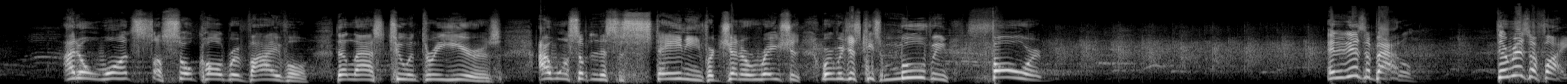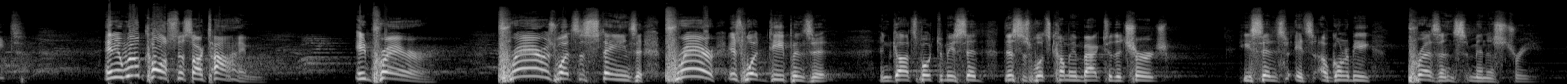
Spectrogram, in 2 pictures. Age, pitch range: 50-69, 200-275 Hz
